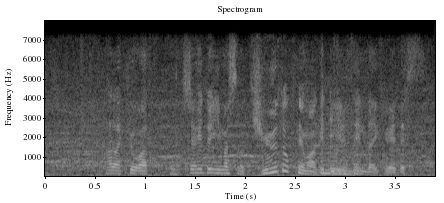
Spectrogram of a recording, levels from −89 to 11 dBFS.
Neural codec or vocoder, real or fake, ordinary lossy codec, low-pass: vocoder, 44.1 kHz, 128 mel bands, Pupu-Vocoder; fake; none; 7.2 kHz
